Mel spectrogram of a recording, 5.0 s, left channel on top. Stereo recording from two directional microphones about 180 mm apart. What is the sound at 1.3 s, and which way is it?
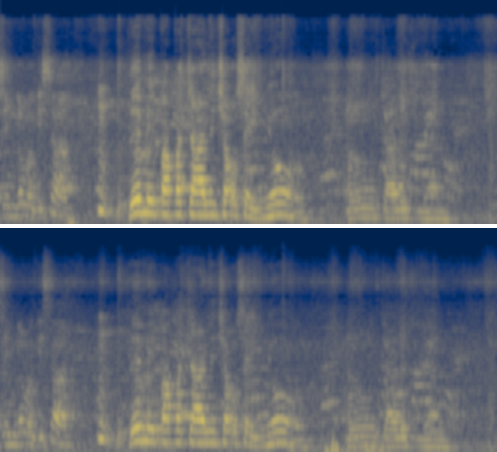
Speech, 55° left (ahead or behind).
